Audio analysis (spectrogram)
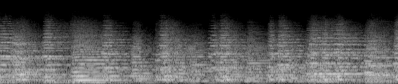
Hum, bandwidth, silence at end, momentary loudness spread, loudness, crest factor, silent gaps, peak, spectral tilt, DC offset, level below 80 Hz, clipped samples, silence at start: none; 11 kHz; 0 s; 5 LU; -18 LUFS; 14 dB; none; -4 dBFS; -6 dB/octave; under 0.1%; -46 dBFS; under 0.1%; 0 s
